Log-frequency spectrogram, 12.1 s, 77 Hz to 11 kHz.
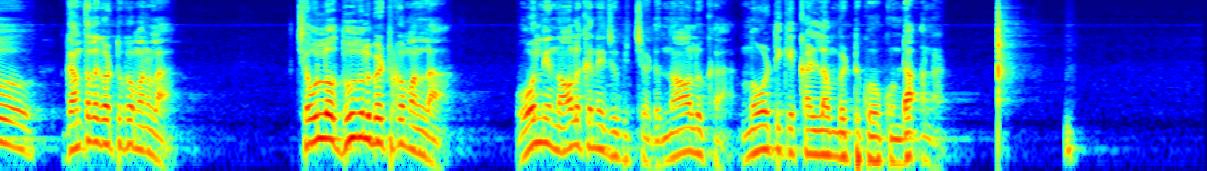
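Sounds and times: sharp click: 10.0s - 10.9s.

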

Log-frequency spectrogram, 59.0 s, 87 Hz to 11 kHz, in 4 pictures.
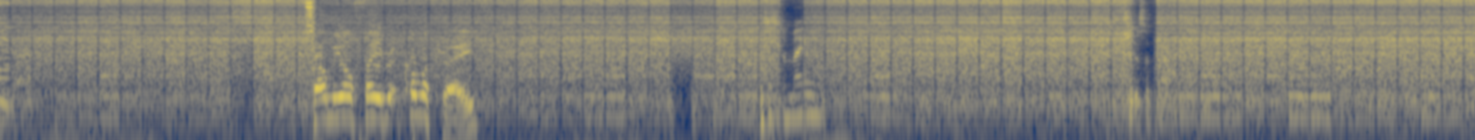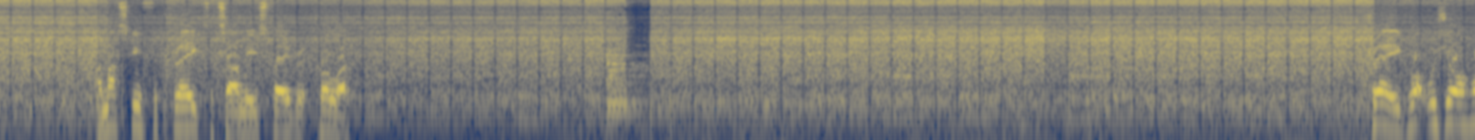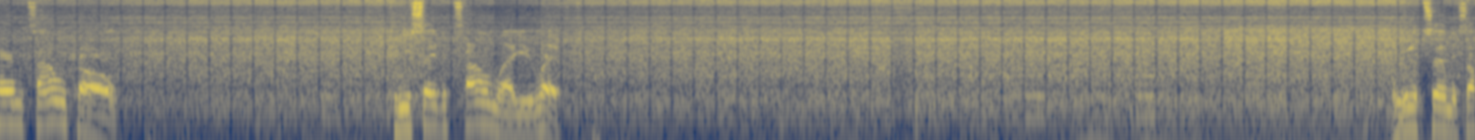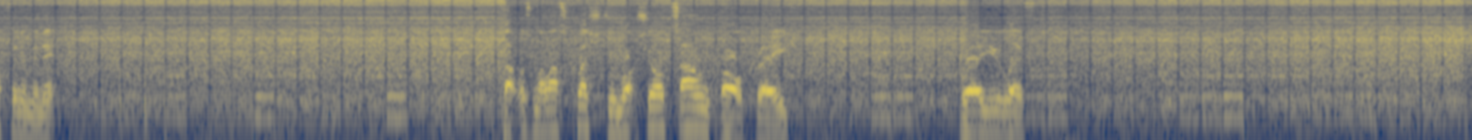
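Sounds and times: choppy radio static: 0.0s - 58.9s
snatches of radio broadcast: 0.0s - 58.9s.

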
